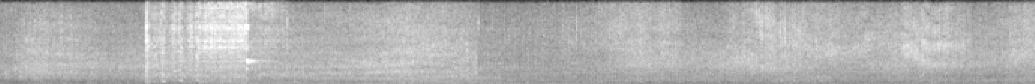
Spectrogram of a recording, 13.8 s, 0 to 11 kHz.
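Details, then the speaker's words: Peugeot Looxor 125 4T scooter, Piaggio Leader 125 engine, cold start in winter; brief crank then catches and settles into steady even idle, starts normally, immobilizer light goes out. "Let's see how it will start and whether it will start in this winter"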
